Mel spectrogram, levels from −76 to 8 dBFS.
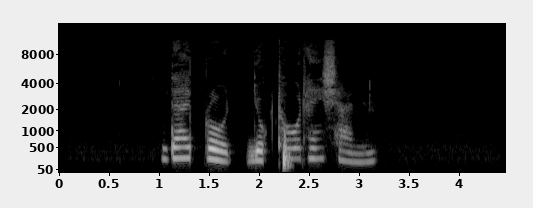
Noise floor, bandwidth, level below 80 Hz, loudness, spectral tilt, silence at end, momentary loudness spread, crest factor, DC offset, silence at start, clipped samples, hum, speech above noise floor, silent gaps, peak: -70 dBFS; 11.5 kHz; -58 dBFS; -25 LUFS; -5.5 dB/octave; 1.3 s; 19 LU; 22 dB; under 0.1%; 1.05 s; under 0.1%; none; 45 dB; none; -4 dBFS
